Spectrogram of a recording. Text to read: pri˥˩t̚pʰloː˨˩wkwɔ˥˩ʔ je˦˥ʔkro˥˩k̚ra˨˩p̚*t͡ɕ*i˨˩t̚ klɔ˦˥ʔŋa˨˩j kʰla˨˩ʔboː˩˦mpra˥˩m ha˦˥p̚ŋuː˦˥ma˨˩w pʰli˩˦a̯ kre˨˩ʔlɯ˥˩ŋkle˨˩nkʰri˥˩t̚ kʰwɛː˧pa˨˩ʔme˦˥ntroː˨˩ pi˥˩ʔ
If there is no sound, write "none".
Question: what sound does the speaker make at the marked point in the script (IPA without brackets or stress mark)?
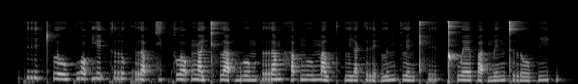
t͡ɕ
